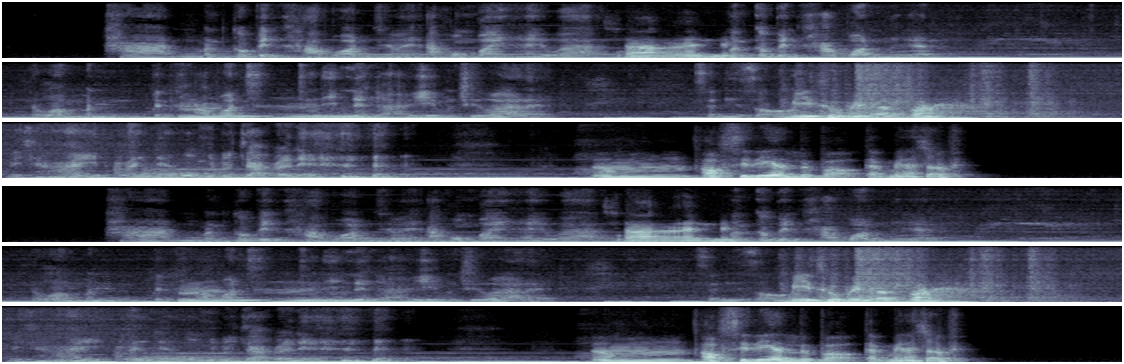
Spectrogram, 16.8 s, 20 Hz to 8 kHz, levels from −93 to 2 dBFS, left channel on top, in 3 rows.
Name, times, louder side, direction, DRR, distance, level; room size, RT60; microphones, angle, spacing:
voice 1, 0.5-3.1 3.6-4.8 5.7-8.4 9.1-9.6 11.2-13.6, left 2 dB, 50° left, 0.8 m, -33 dB
sound 1, 0.9-7.4 7.7-7.8 8.4-8.5 11.9-14.4, left 1 dB, 75° left, 1.1 m, -34 dB
voice 2, 3.1-3.7 6.5-7.4 9.5-10.5 14.1-16.0, equal, 20° right, 0.5 m, -21 dB
sound 2, 4.1-12.3, equal, ahead, 1.6 m, -40 dB
sound 3, 4.3-5.2 5.9-7.8 8.6-9.3 9.6-10.6 11.2-14.9, right 4 dB, 80° right, 0.4 m, -25 dB
2.9 x 2.7 x 2.7 m
head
